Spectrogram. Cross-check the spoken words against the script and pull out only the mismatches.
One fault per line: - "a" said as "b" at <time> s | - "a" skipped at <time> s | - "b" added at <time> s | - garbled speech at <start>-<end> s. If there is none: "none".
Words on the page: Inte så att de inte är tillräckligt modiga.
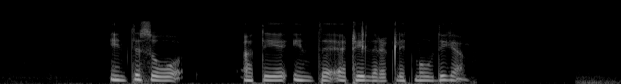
none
